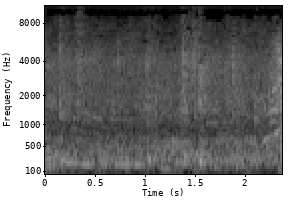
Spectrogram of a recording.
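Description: Faint, steady outdoor ambience from a basketball tournament court: a low murmur of spectators and surroundings, with no distinct event standing out.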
